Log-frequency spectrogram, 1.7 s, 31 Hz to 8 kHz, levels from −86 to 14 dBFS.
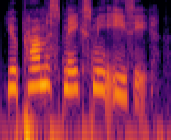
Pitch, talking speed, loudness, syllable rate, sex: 230 Hz, 175 wpm, -17 LUFS, 6.3 syllables/s, female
